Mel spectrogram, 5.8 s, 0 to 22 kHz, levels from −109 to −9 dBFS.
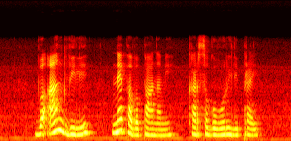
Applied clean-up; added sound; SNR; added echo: none; none; none; none.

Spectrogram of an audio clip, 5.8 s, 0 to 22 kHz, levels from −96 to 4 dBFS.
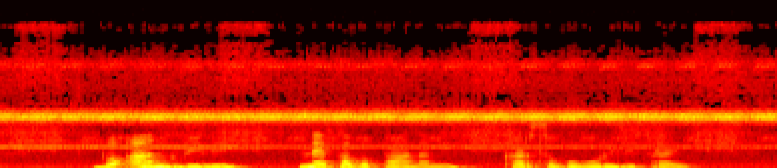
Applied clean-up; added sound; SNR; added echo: none; Cricket / Frog; 3 dB; none.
